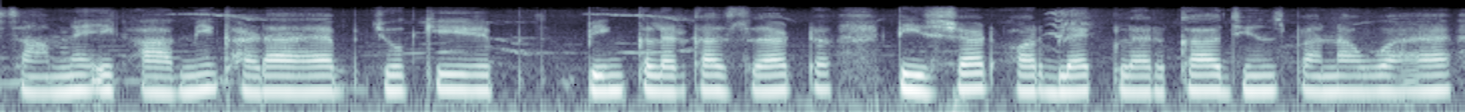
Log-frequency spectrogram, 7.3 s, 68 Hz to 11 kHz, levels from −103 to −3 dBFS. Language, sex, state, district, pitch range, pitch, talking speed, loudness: Hindi, female, Jharkhand, Deoghar, 180-185 Hz, 180 Hz, 170 wpm, -16 LUFS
